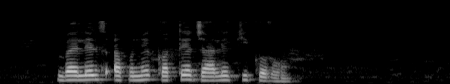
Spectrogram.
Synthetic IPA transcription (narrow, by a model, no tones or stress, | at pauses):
bɛːlensəpnekət̪ed͡ʒaːlekikəɾũː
